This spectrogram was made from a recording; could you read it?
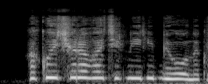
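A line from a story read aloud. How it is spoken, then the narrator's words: Exclamation. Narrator (Russian): воскликнула Луиза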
